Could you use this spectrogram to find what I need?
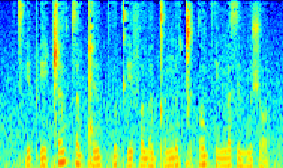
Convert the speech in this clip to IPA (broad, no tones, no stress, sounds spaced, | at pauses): t͡sʼ e pʼ e ǁ ə w t͡s ʌ w ǃ ɘ w pʰ ʊ kʼ e f ʌ w ʌ w kʼ ʌ ŋ ə w ǀ ə k ɔ w pʰ e ŋ ʌ s ɘ w ŋ ɔ ʃ ɔ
